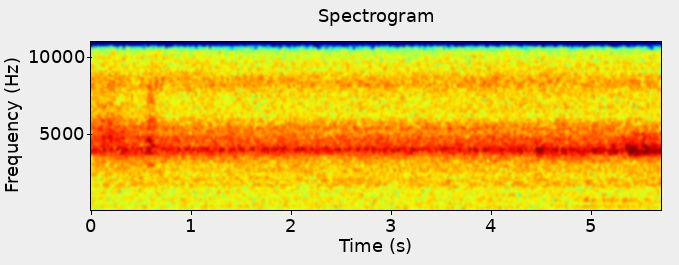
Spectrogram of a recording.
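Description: Old Seibu 2000 series electric commuter train running, heard from inside the car: a steady rumble of wheels on rail with a steady high whine over it.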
